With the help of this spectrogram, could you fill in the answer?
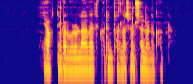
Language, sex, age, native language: Icelandic, male, 30-39, Icelandic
